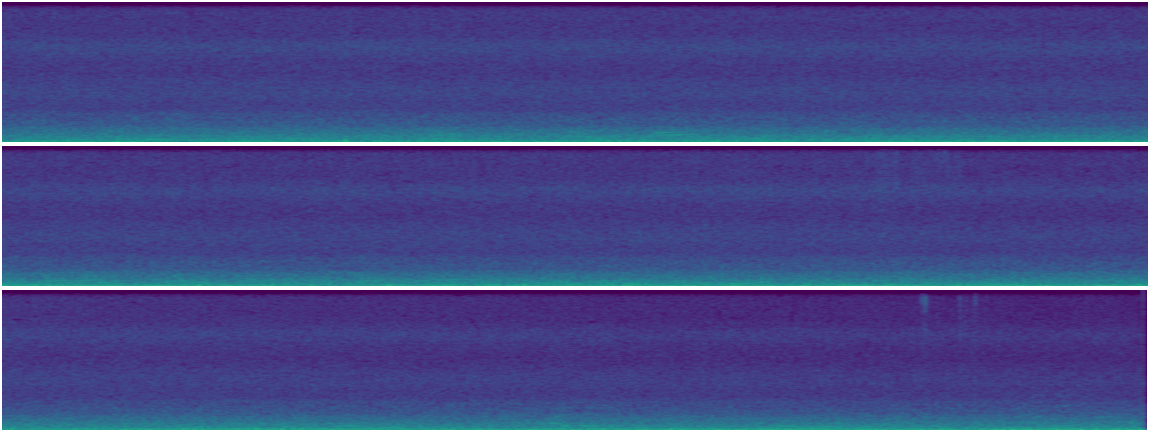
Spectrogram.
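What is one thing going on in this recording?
Wind blusters across the microphone outdoors.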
